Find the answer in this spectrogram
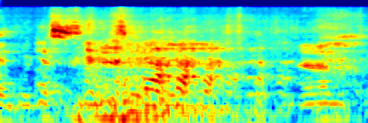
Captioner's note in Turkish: kahkahalar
